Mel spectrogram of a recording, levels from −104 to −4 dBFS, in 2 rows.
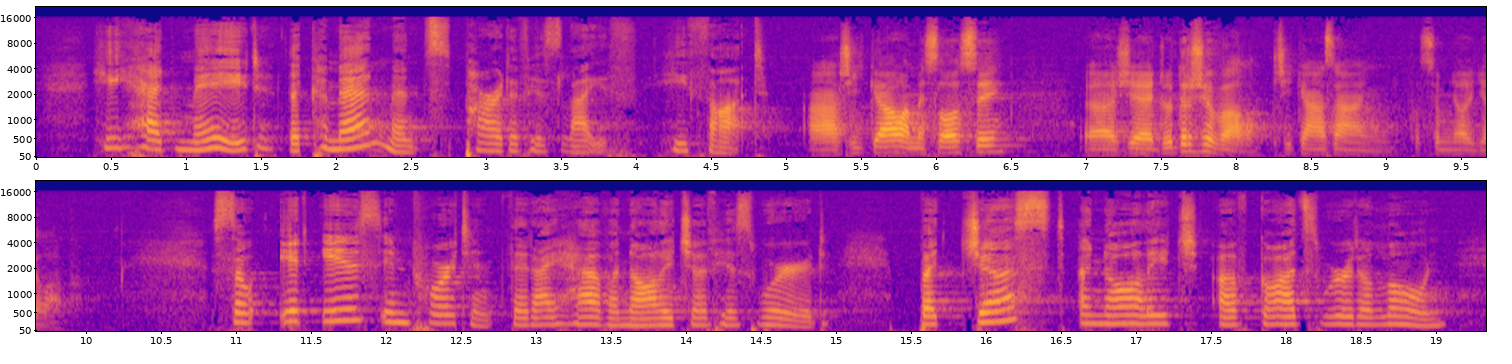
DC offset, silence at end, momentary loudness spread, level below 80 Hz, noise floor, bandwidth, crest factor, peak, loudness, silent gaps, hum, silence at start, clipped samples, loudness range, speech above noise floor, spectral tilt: under 0.1%; 0 s; 15 LU; -56 dBFS; -56 dBFS; 16.5 kHz; 22 dB; -8 dBFS; -29 LUFS; none; none; 0.1 s; under 0.1%; 5 LU; 26 dB; -1.5 dB/octave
